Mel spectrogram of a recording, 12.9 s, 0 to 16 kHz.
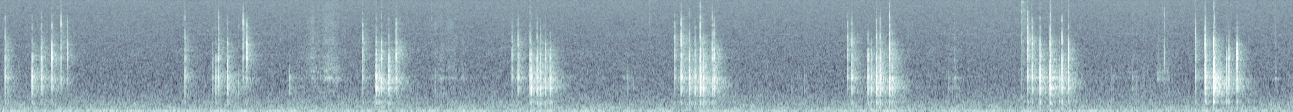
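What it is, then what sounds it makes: Makeup palette. A makeup palette is tapped slowly with long nails in small clusters of quick, light clicks, spaced by short pauses of soft background hiss. Each tap is dry and brief, centered around 800 Hz with a bright, high edge and almost no ring, and the overall level stays quiet.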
